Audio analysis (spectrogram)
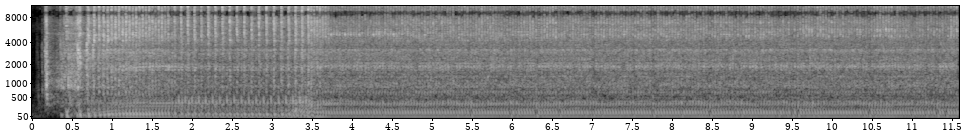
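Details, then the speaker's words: Cub Cadet XT1 mower single-cylinder engine after an oil and filter change with new oil, started to circulate oil: brief crank, catches quickly and settles into an even, steady idle with no misses or knocks; normal start and idle. "okay start it up nicely"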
